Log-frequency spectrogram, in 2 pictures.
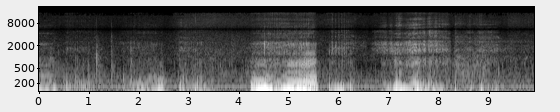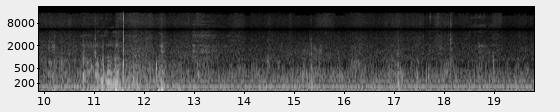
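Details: Five-month-old wire-haired vizsla puppy asleep, snoring loudly enough to keep the household awake: low, rumbling snores, with two main snoring breaths over a quiet room background; snoring.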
